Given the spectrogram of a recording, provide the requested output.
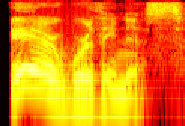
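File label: "airworthiness", British English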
